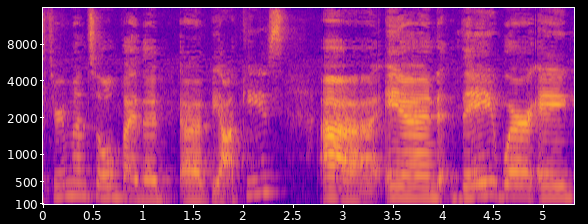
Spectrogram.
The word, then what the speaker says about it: Bianchi: biake uh biachi bianchi i think it's biake i don't think the ch is pronounced but uh he was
